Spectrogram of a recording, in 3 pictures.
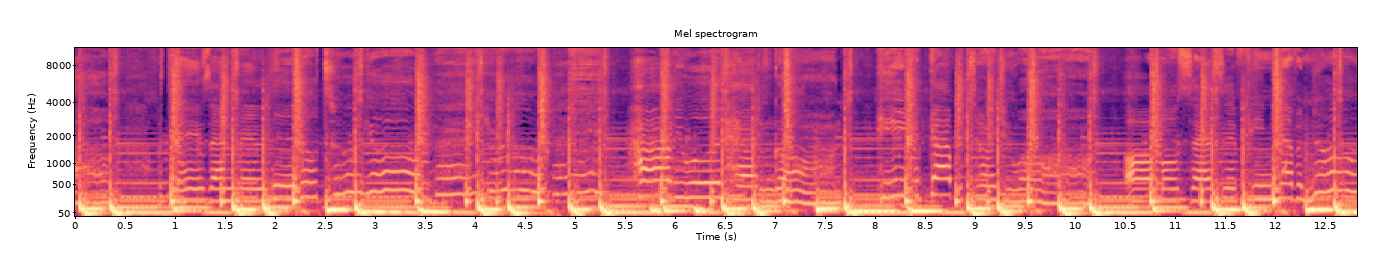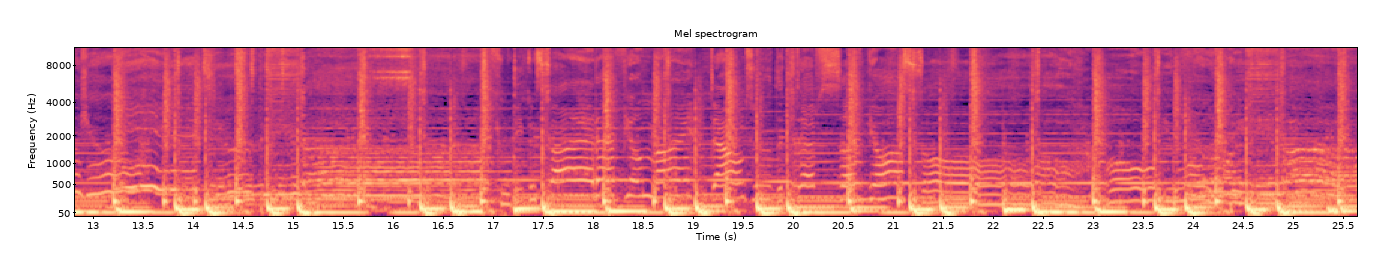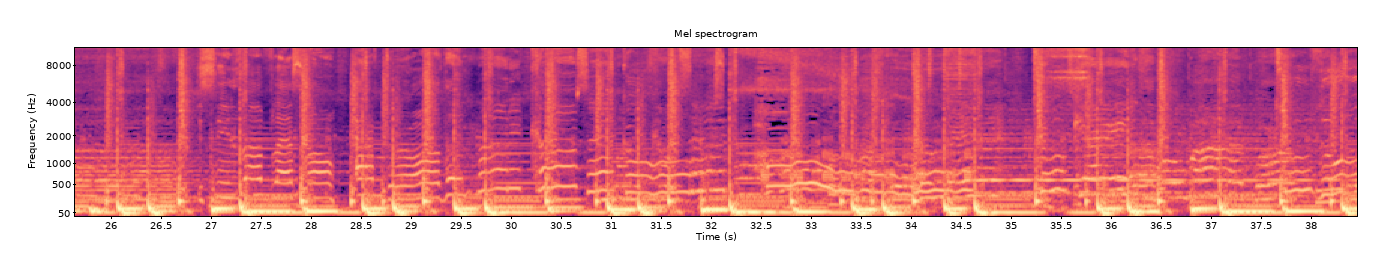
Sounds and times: Rhythm and blues: 0.0 - 38.4.

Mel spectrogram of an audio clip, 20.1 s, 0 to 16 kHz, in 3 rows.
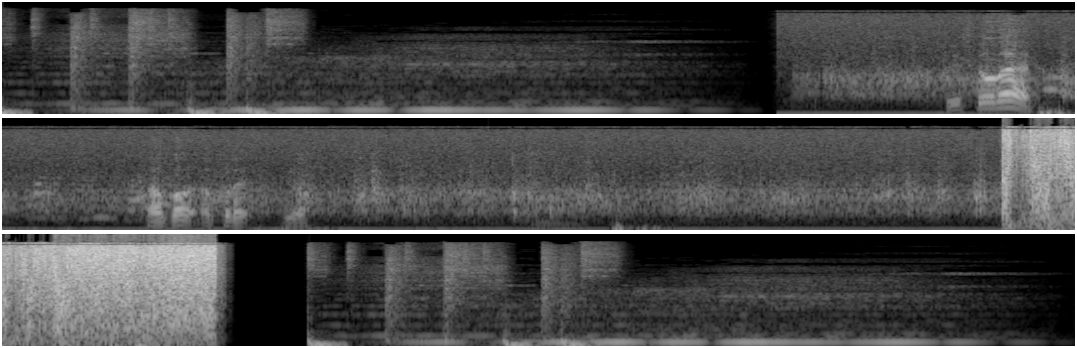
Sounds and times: Music: 0.0 - 4.8, 15.3 - 20.1.

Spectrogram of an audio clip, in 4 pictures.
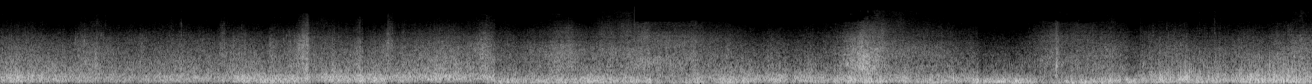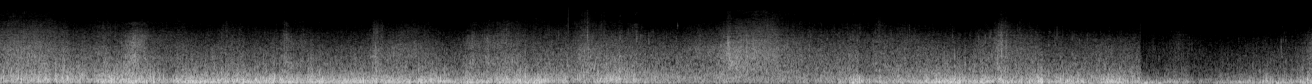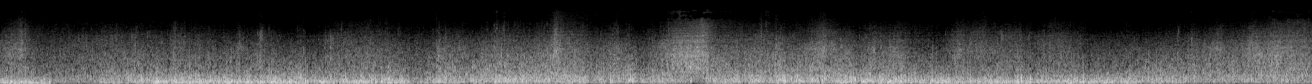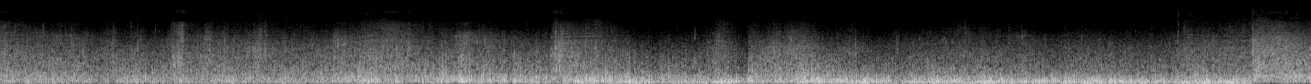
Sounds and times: Boat, Water vehicle: 0.0 - 52.4
Waves, surf: 0.0 - 52.4
Wind noise (microphone): 0.0 - 52.4.

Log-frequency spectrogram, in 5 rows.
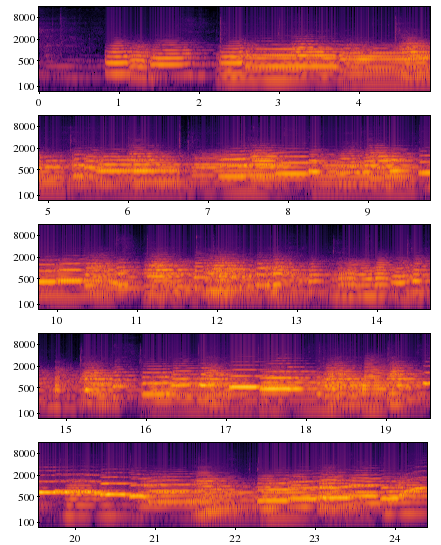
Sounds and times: Trombone: 0.0 - 24.4.

